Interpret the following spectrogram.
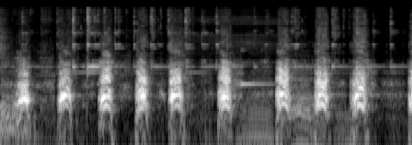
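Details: Repeated deep barks from a Bhote Kukur guardian dog, roughly ten in six seconds, with one short pause midway and a faint sustained ringing tone in the background.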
